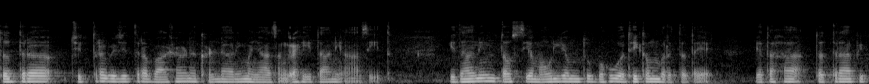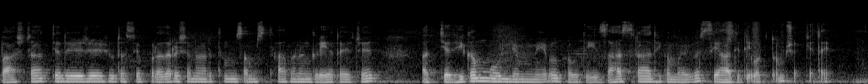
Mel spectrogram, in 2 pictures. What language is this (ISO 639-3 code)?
san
